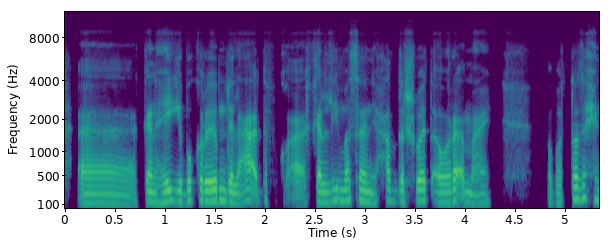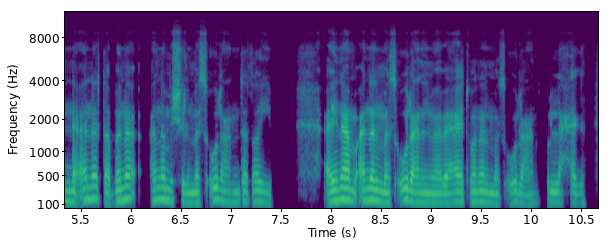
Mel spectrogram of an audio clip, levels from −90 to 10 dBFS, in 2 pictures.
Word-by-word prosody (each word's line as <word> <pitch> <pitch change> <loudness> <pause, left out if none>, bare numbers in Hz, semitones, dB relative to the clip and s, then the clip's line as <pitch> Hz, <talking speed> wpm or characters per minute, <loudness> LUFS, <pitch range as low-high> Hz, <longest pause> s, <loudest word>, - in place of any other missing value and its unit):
آآ، 115 -3 -1
كان 130 -1 +4
هييجي 135 +3 +2
بُكرة 140 0 +2
يمضي 140 -1 +5
العقد 115 -2 +2
ف - - -16 0.3
خليّه 130 +2 +1
مثلًا 140 -2 +1
يحضّر 140 +2 -2
شوية 140 +1 +3
أوراق 125 +1 +3
معاه." 115 -1 -4 0.6
فباتضّح 160 +7 -1
إن 135 -1 -1
أنا 160 +4 +1
طَب 145 - -2
أنا 165 +3 +2 0.2
أنا 155 +2 0
مش 140 -3 0
المسؤول 120 +5 -2
عن 125 -1 -7
ده 130 0 -4
طيب، 130 -2 -5 0.5
أي 135 +2 +4
نَعَم 155 -2 +5
أنا 145 +1 +3
المسؤول 135 +2 +1
عن 125 -2 +1
المبيعات 120 +2 0
وأنا 130 0 -1
المسؤول 120 0 -4
عن 110 +2 -8
كل 125 0 -4
حاجة، 120 -1 -6
130 Hz, 195 wpm, -23 LUFS, 120-145 Hz, 0.6 s, يمضي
